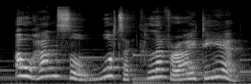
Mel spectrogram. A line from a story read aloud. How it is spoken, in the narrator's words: exclaimed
